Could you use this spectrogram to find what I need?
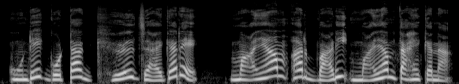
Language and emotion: Santali, disgusted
